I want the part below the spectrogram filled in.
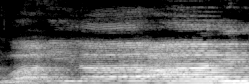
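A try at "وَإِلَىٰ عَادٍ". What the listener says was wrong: Nah, seperti itu. Lanjut.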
